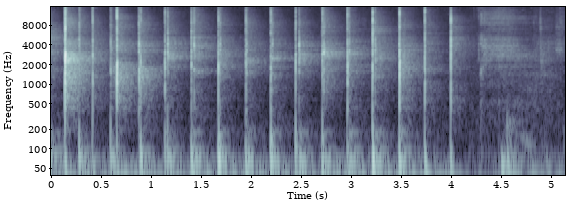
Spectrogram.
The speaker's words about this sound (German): Äh, ich finde das mit dem Klatschen völlig, völlig gut. Machen wir das. Ja, finde ich gut, aber ich würde ich würd sagen, wir, wir klatschen und dann, ob es eine Minute wird, schauen wir mal.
